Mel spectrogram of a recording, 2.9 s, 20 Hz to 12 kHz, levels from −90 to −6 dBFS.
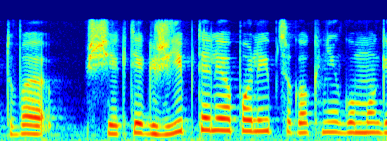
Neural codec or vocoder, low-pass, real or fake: none; 7.2 kHz; real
